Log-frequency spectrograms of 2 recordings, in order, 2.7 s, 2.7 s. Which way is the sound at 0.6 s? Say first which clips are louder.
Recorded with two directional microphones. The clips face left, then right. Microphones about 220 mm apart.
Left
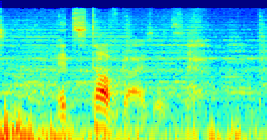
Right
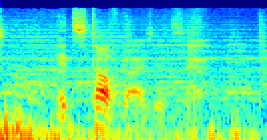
Even; centre (ahead or behind).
